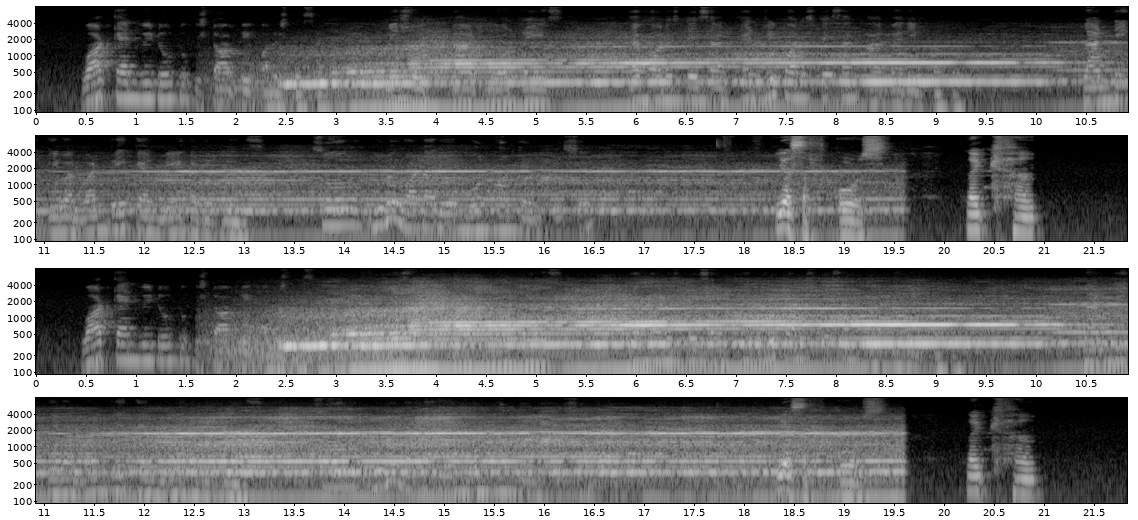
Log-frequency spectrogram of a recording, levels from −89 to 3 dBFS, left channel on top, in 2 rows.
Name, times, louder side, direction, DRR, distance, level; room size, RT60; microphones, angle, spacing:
voice 1, 0.5-3.0 3.5-5.2 5.9-9.3 10.5-13.2 13.7-16.5, left 1 dB, 5° left, 0.6 m, -37 dB
Alarm, 1.7-19.6, right 7 dB, 85° right, 0.3 m, -24 dB
voice 2, 18.3-19.4 20.2-20.9, left 4 dB, 50° left, 0.4 m, -29 dB
5.5 x 2.1 x 3.5 m
head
